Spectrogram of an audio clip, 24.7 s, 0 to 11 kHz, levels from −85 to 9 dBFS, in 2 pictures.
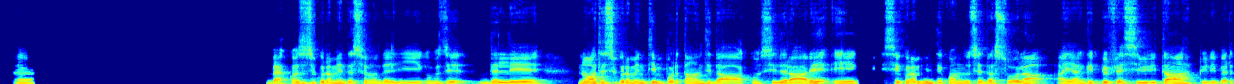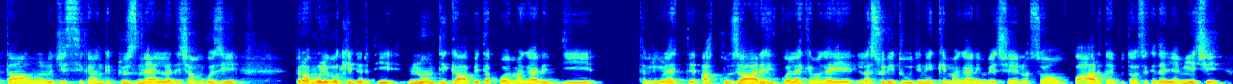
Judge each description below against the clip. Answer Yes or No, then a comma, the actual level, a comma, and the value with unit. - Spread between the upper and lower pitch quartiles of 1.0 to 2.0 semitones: No, average, 2.7 semitones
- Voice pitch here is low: Yes, low, 130 Hz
